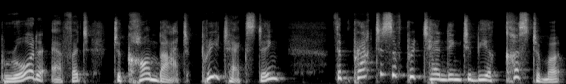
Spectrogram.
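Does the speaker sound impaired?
No.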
